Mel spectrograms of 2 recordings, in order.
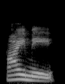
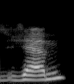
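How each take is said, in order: First: The name is said the Spanish way, Jaime. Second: The name is said the French way, like Jem. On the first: "Siri pronounces it as, as Jaime, which is now my Spanish alter ego" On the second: "It's like Jem in French"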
